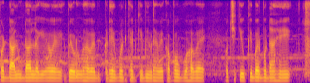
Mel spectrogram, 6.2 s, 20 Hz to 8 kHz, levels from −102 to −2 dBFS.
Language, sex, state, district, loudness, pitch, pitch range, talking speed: Chhattisgarhi, male, Chhattisgarh, Sarguja, -20 LUFS, 115 Hz, 110-115 Hz, 220 wpm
